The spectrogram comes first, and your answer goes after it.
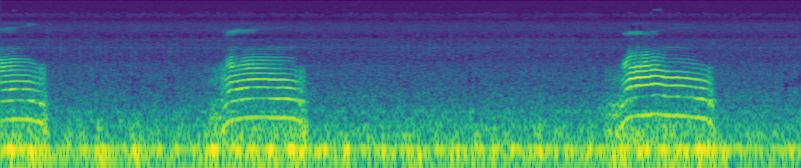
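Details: Domestic cat meowing to wake its owner in the morning, indoors: three drawn-out meows near the start, at two seconds and at six seconds, each rising then falling, with quiet gaps and a low steady hum beneath.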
